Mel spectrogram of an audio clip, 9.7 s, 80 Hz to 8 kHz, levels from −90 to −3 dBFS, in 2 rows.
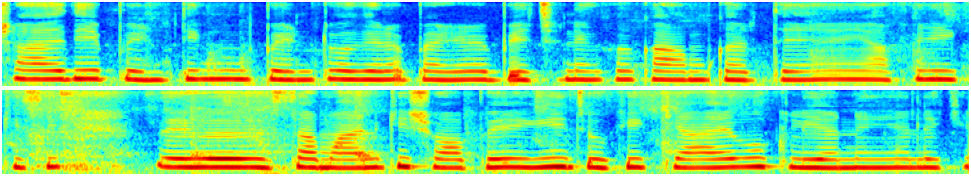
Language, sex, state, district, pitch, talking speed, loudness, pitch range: Hindi, female, Odisha, Nuapada, 260 Hz, 185 wpm, -15 LUFS, 250-265 Hz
